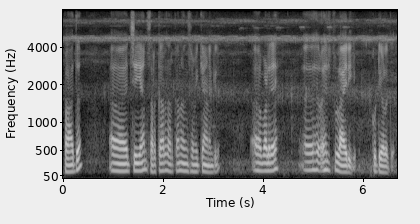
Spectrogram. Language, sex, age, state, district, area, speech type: Malayalam, male, 18-30, Kerala, Kottayam, rural, spontaneous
